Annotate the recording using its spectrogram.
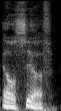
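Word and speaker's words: elif: e LS i f still pronounced L if but dispelled without the e with that we're ready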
